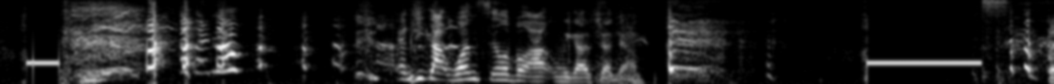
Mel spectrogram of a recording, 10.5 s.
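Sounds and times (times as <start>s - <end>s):
censor beep over a spoken word: 0.2s - 0.6s, 8.7s - 9.8s
laughter: 0.6s - 5.8s, 6.7s - 7.9s, 9.8s - 10.5s
speech: 4.0s - 6.5s.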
